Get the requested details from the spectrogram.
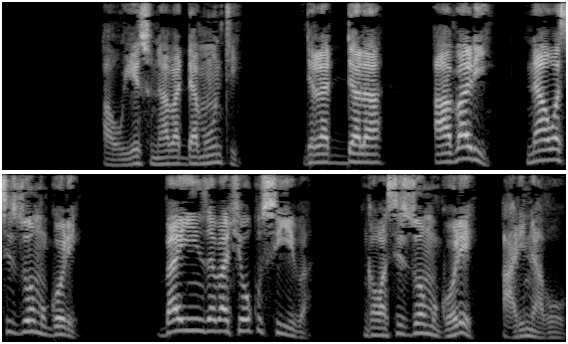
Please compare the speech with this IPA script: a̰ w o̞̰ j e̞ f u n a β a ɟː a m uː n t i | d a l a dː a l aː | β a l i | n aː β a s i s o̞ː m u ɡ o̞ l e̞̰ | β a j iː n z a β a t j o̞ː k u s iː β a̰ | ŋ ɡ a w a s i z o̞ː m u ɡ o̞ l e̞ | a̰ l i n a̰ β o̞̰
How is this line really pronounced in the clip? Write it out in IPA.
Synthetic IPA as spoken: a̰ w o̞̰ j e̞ s u n a β a dː a m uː n t i | d a l a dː a l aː | β a l i | n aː w a s i z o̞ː m u ɡ o̞ l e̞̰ | β a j iː n z a β a t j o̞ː k u s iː β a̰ | ŋ ɡ a w a s i z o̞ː m u ɡ o̞ l e̞ | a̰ l i n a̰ β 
